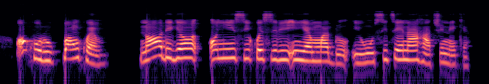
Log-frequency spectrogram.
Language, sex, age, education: Igbo, female, 15-29, tertiary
